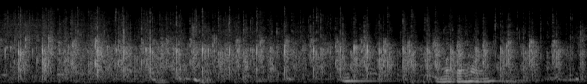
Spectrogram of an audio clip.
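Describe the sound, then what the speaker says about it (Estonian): Audience applause for the judges at a youth film festival gala, a steady wash of clapping throughout, with a voice speaking briefly over it near the end. "Ja kõikidele kohtulikele palun aplaus suure töö eest."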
